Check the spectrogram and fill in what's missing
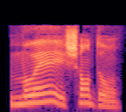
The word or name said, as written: Moet Chandon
